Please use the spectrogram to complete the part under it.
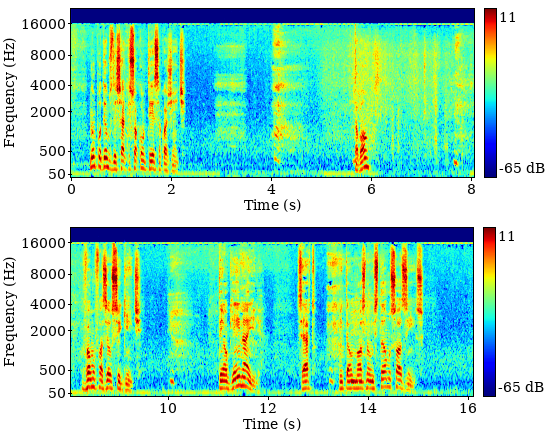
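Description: A young woman speaks softly and tearfully, close by.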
